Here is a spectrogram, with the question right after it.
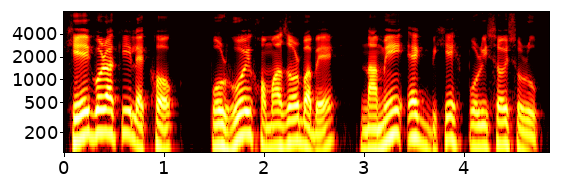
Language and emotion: Assamese, neutral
